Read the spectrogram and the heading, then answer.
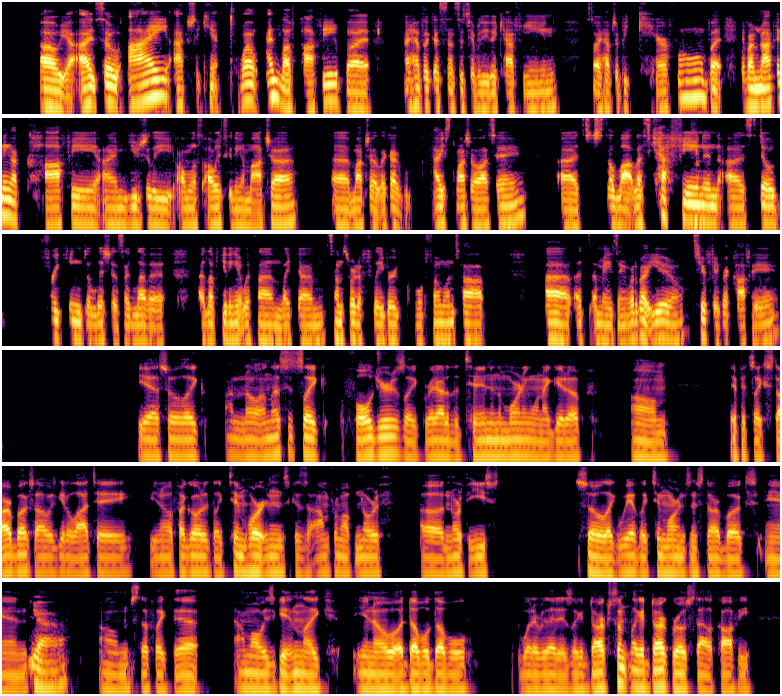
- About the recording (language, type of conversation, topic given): English, unstructured, Which local spots would you visit with a guest today?
- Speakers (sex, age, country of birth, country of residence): female, 20-24, United States, United States; male, 30-34, United States, United States
- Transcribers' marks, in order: distorted speech; tapping; static; laughing while speaking: "caffeine"; other background noise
